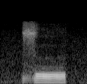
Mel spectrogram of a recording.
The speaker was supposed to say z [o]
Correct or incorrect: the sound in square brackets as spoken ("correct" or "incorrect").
incorrect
